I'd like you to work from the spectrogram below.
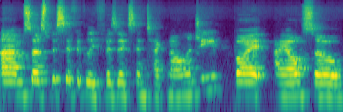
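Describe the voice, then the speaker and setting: With an American accent, a woman uses a plain, everyday voice at a medium pitch and fairly even intonation. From United States. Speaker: science writer. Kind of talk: presentation. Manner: frequent filler ums.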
